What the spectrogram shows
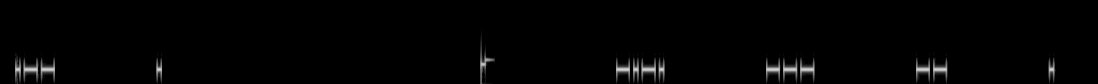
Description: Morse code, heard as a keyed tone, about 28 wpm, spaced as for 8 wpm, 700 Hz. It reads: WE COME
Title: 8x Character Spacing - Top 100 Words - 28wpm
